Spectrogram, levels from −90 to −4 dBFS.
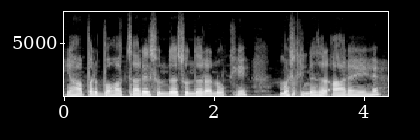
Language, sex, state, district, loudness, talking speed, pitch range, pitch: Hindi, male, Jharkhand, Ranchi, -16 LUFS, 165 wpm, 140-150 Hz, 145 Hz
